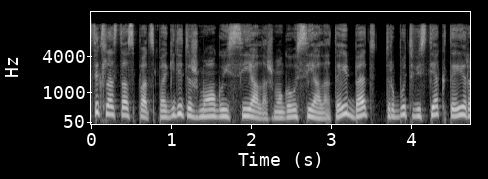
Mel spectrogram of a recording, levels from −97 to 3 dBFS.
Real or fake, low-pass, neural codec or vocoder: real; 10.8 kHz; none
